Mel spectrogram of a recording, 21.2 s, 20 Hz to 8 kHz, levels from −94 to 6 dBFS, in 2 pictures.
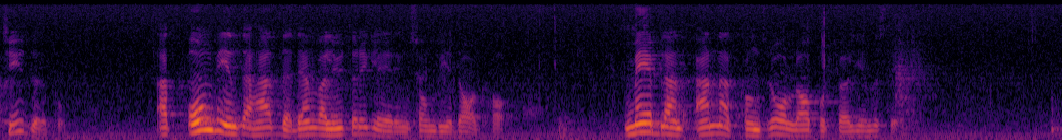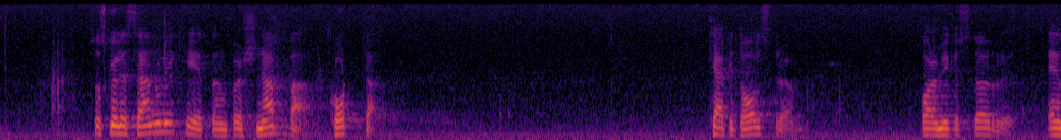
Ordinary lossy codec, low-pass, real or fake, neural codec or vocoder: none; 7.2 kHz; real; none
